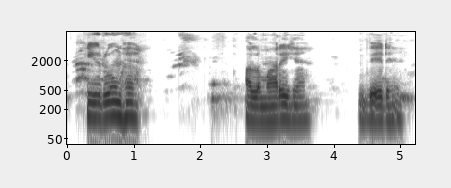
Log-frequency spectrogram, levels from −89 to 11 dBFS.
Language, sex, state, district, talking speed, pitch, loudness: Hindi, male, Bihar, Jamui, 90 wpm, 135 Hz, -14 LUFS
